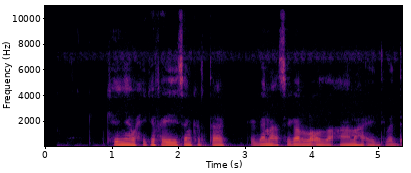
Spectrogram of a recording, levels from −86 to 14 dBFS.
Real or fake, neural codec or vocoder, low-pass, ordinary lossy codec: real; none; none; none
